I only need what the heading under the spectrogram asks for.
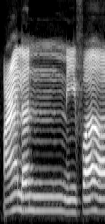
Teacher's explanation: qofnya menjadi sukun maka menjadi huruf Qalqalah tandanya sukun Qalqalah itu berarti dipantulkan Alan Nifa seperti itu kenapa karena qolqolah kubro ada di akhir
